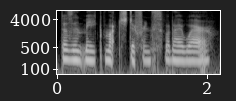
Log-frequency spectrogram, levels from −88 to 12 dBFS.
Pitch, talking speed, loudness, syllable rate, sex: 190 Hz, 220 wpm, -19 LUFS, 5.3 syllables/s, female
